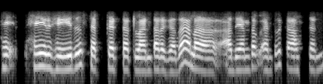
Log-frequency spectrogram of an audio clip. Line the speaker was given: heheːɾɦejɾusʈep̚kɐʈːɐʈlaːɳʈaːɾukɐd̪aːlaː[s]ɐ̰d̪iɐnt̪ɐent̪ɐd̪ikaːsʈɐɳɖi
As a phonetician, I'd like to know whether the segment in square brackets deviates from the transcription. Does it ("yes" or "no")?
yes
